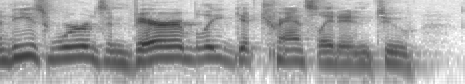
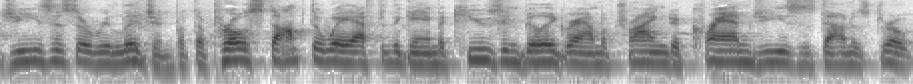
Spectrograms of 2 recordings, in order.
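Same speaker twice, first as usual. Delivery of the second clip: plain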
